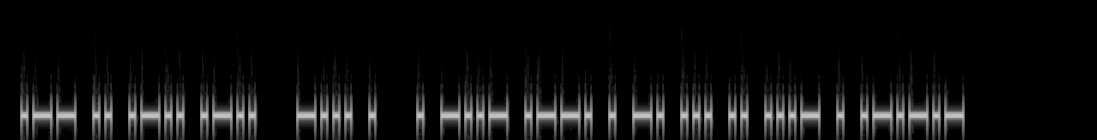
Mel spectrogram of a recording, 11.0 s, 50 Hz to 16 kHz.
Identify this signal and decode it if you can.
Morse code, heard as a keyed tone, about 21 wpm, 700 Hz. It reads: WILL BE EXPENSIVE.
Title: Sentences from Top 1000 Words - Review Part 6 - 20wpm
